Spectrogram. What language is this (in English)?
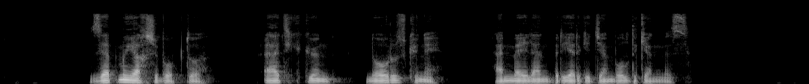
Uyghur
